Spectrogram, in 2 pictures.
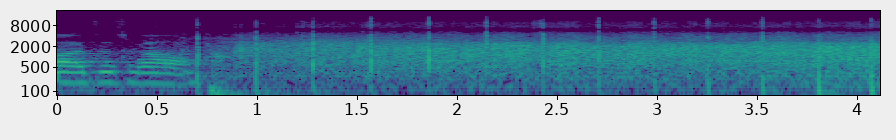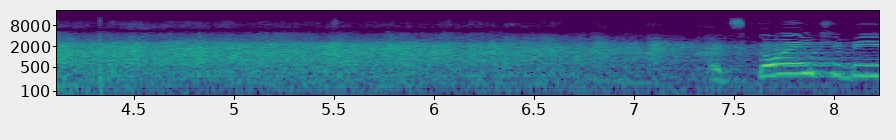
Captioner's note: applause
